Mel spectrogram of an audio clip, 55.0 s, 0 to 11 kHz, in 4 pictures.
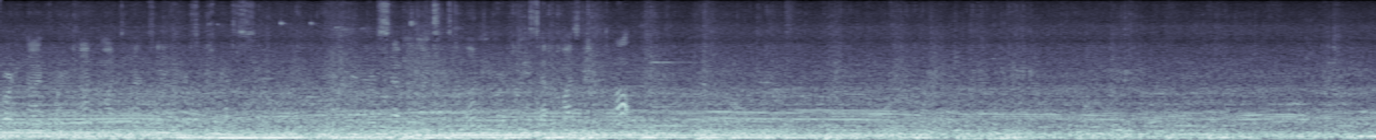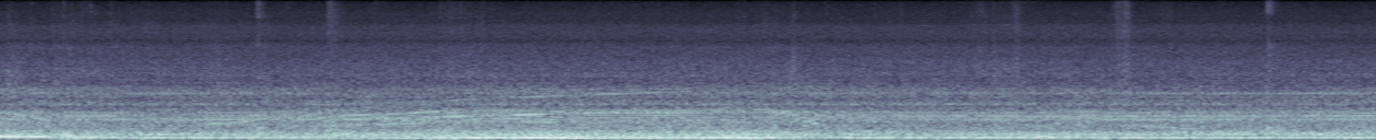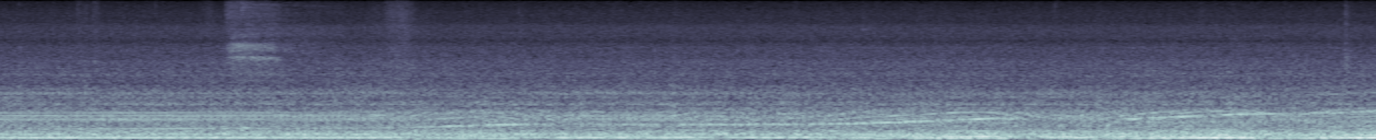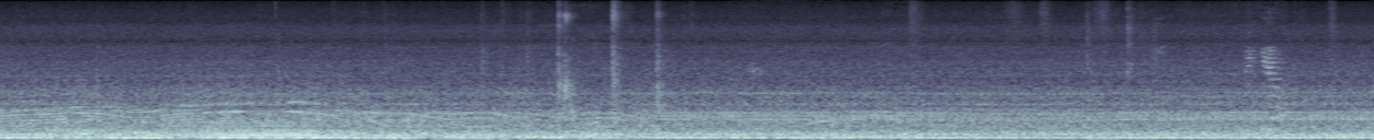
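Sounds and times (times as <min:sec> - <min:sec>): bus engine and road rumble: 0:00.0 - 0:55.0
drivetrain whine: 0:00.0 - 0:55.0.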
